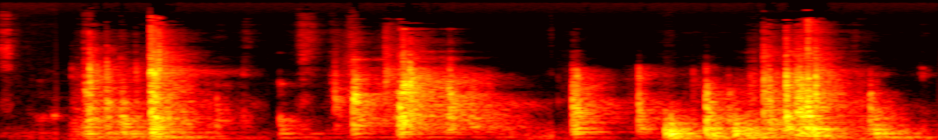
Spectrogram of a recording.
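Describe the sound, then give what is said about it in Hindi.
A house door being unlocked and opened, with a series of clunks, rattles and knocks spread over a few seconds and no voices. “जल्दी दरवाजा खोल, मुझे जोरों की प्यास लगी हुई है। हाँ हाँ खोलती हूँ।”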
